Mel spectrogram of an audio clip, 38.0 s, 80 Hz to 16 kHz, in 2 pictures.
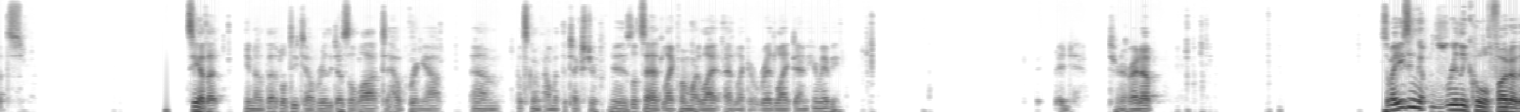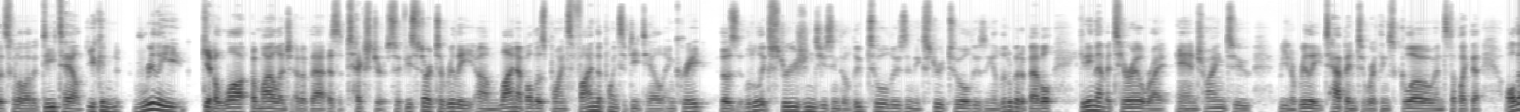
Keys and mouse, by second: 0.0 ctrl+r, 1.8 Tab, 2.4 shift+middle click, 3.0 middle click, 4.0 shift+middle click, 5.0 shift+middle click, 5.5 shift+middle click, 6.2 middle click, 6.5 Tab, 7.2 Tab, 7.4 click, 7.8 shift+middle click, 8.5 shift+middle click, 8.8 shift+a, 10.7 g, 11.7 click, 13.8-14.9 drag, 15.6 g, 16.4 click, 16.7 g.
